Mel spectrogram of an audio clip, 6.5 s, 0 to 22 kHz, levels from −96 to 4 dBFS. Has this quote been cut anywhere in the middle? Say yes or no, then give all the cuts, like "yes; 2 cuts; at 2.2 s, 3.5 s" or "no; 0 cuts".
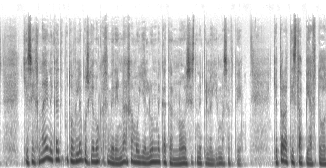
no; 0 cuts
